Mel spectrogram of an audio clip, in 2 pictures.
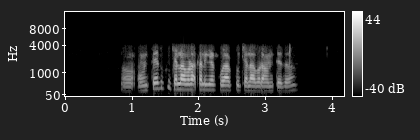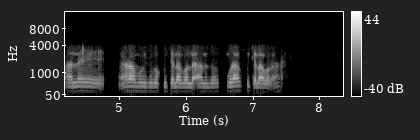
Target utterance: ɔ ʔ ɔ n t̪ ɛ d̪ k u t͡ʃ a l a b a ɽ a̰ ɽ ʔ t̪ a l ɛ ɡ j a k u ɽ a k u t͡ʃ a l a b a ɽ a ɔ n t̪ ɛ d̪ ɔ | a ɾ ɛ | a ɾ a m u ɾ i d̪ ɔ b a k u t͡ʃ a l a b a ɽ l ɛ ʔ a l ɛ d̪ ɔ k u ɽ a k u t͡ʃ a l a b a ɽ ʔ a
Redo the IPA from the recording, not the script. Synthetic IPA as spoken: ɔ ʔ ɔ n t̪ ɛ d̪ k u t͡ʃ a l a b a ɽ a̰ ʔ t̪ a l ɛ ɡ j a k u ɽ a k u t͡ʃ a l a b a ɽ a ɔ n t̪ ɛ d̪ ɔ | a l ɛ | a ɾ a m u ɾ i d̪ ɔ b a k u t͡ʃ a l a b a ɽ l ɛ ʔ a l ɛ d̪ ɔ k u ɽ a k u t͡ʃ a l a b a ɽ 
